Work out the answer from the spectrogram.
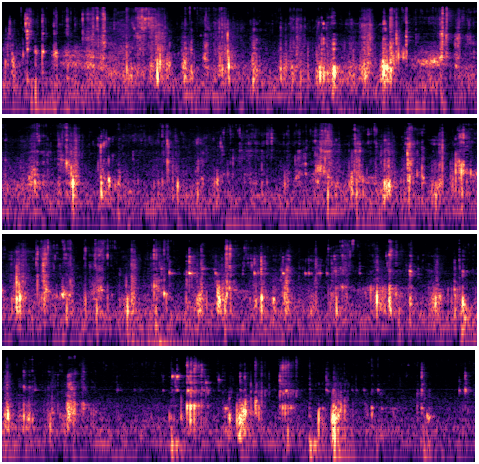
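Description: Close-miked crunching and chewing of guobaorou, bite after bite into its crisp fried coating. Near the end, gulps of a drink from a glass.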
